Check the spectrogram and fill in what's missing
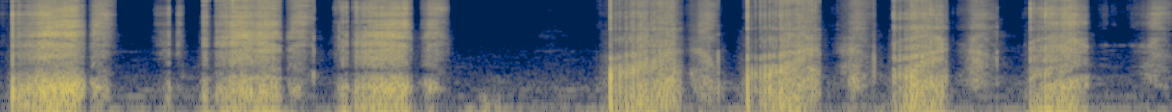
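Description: A thin metal needle is pushed repeatedly into a small white solid melamine foam block held in one hand close to the microphone. Each stab makes a dry, crunchy, scraping burst that spans low to bright high tones. The bursts come in a series separated by short silences, with a longer quiet stretch in the middle.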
